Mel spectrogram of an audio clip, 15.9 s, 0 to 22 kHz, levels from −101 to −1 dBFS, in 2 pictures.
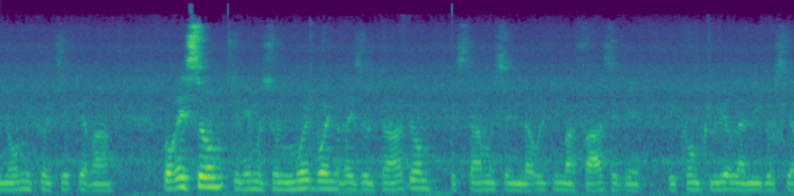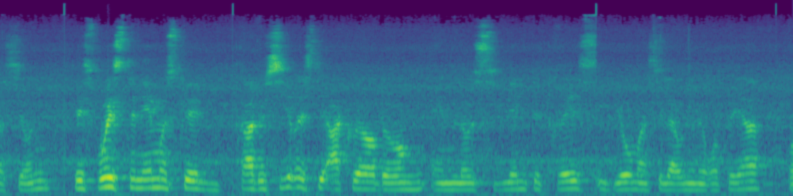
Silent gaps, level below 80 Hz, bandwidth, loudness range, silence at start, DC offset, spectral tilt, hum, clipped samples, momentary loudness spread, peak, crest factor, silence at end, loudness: none; -56 dBFS; 16 kHz; 8 LU; 0 s; under 0.1%; -3.5 dB/octave; none; under 0.1%; 14 LU; -2 dBFS; 24 dB; 0 s; -25 LUFS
